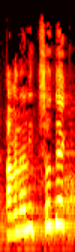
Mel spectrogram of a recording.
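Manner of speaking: put-on a child talking back to his father, high and whiny; mock child protest. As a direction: play the indignant child insisting he's right.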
